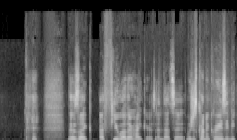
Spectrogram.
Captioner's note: chuckles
